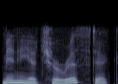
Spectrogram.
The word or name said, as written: miniaturistic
